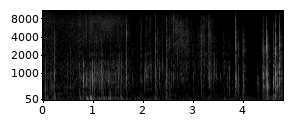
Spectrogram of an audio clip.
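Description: Fingernails tap and scratch across the pages of an open, water-damaged glossy paper magazine as its pages are turned. The sound is a quiet, bright crinkling with soft rustles and sharp, quick-fading ticks.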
